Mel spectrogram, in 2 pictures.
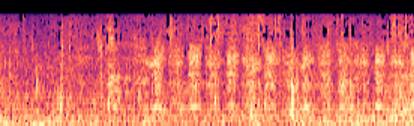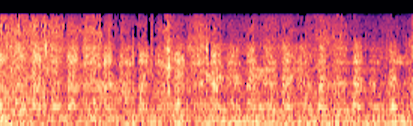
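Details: Rapid, breathy panting from Titan, a German Shepherd rescue riding to the dog park. He has found a bag of Hardey's in the back seat, and crackling rustles run beneath his uneven breaths inside the car.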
